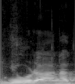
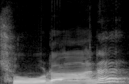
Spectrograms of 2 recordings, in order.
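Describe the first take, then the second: First: The word begins with a j sound. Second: The word begins with an s sound. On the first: The speaker calls it wrong. "ஜாவை தேவையில்லாமல் உச்சரிப்பார்கள்" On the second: The speaker calls it right. "சூடான தோசை"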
